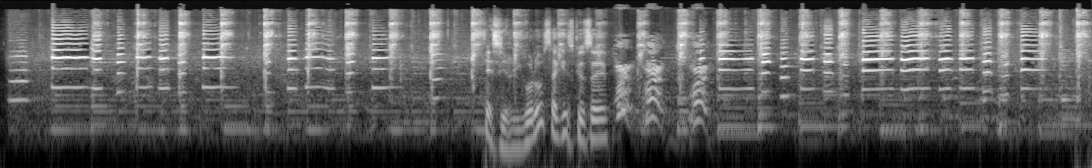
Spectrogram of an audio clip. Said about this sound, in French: C'est le mec qui joue de la feuille. C'est encore Stéphane qui nous l'a envoyé. Oui, c'est un musicien de rue, il a sa guitare et puis un sac plein de feuilles. Oui, des feuilles d'arbres hein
